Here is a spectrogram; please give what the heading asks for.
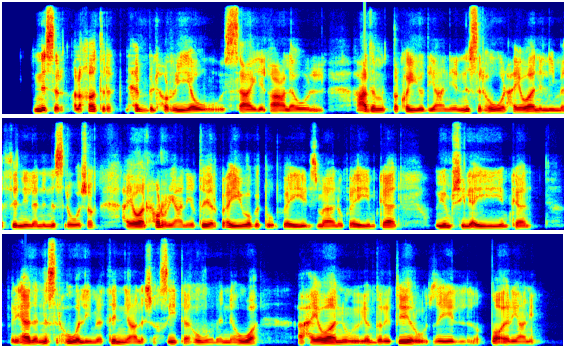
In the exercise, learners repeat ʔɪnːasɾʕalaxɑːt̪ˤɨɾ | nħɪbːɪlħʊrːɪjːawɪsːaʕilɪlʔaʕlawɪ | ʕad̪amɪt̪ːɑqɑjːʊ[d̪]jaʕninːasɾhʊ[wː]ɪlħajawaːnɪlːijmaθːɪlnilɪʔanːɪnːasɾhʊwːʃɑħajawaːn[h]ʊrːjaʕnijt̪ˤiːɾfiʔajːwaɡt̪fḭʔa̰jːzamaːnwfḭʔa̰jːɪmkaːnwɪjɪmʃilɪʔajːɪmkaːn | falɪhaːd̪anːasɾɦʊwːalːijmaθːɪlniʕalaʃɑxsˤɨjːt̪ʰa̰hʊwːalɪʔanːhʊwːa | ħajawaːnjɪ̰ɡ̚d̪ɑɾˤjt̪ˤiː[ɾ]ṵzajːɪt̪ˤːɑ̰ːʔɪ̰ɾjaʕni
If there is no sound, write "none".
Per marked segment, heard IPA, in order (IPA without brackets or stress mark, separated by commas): d̪, wː, ħ, ɾ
